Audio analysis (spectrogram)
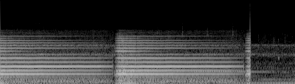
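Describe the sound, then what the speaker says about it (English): A clock chimes in a horror story setting, with one long, resonant ringing tone sustained throughout and a fresh strike partway in, loud and alone with no voices. "As the clock struck 12, a long, chilling chime echoed through the house"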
